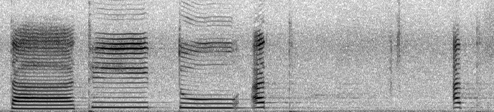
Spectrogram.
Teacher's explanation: Dia hamas, jadi seperti ada udara yang mengalir ketika kita membaca tak sukun hurufnya.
